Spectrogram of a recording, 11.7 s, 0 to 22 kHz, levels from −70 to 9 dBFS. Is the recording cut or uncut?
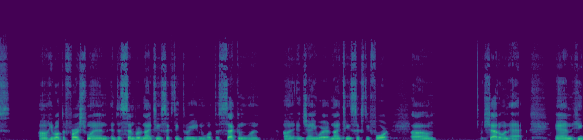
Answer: cut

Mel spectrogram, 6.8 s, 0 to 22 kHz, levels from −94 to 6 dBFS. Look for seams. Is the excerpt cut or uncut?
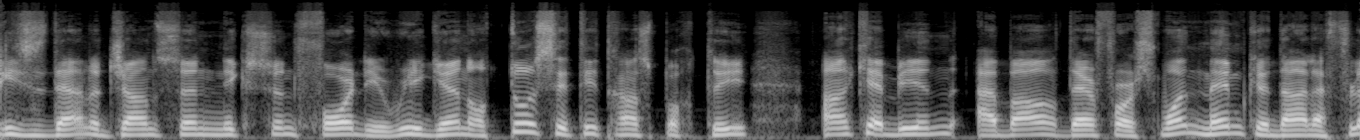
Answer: uncut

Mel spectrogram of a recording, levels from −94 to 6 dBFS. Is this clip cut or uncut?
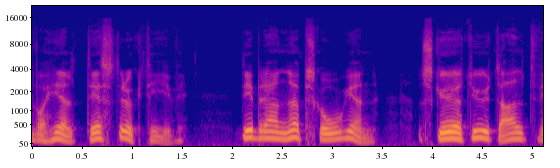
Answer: uncut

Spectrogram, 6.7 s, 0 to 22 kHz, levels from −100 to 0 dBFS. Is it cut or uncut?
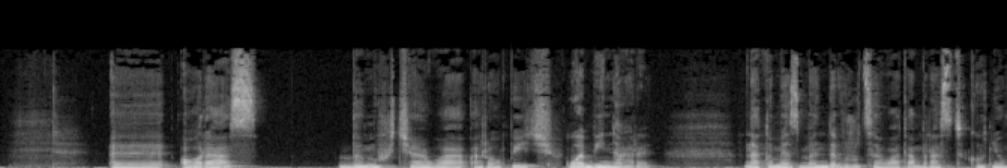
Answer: cut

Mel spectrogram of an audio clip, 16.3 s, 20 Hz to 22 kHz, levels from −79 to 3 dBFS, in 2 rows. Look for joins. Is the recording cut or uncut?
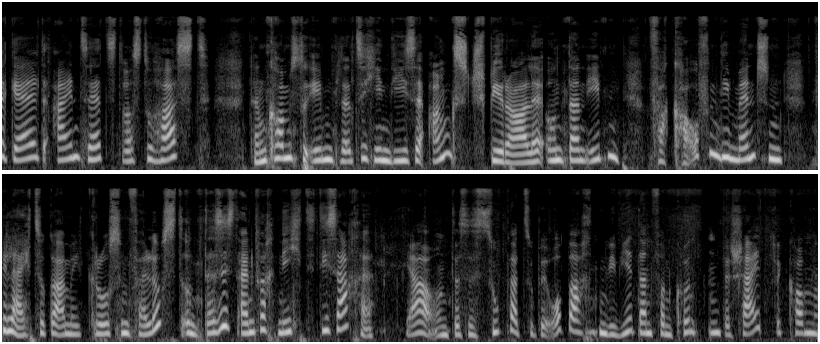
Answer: uncut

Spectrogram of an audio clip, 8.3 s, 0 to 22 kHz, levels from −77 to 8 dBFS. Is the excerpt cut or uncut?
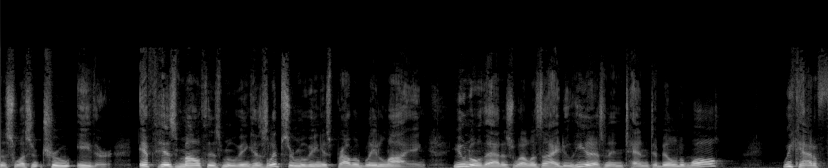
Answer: uncut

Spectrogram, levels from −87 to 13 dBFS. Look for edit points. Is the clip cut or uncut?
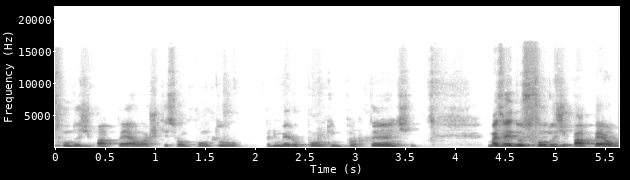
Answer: uncut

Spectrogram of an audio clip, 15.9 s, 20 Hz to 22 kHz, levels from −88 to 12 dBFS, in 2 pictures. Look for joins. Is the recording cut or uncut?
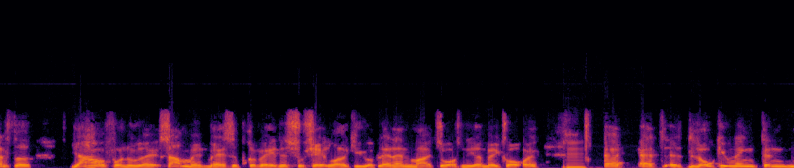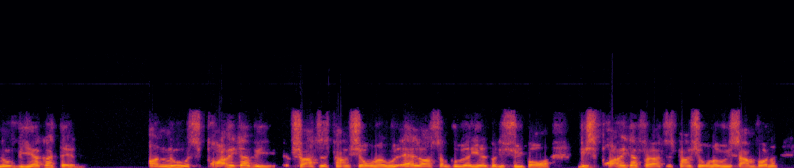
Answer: uncut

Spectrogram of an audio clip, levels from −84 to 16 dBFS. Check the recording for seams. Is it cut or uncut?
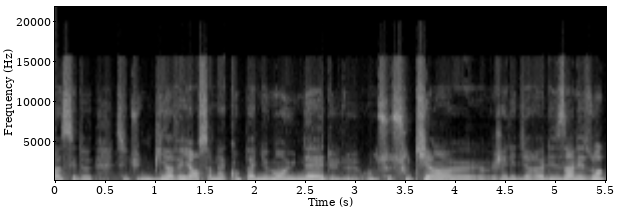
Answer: uncut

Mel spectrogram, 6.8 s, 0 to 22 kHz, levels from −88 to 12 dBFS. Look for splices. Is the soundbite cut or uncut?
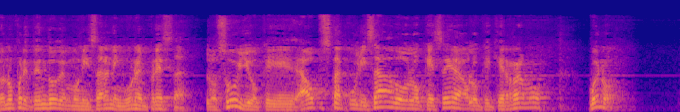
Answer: cut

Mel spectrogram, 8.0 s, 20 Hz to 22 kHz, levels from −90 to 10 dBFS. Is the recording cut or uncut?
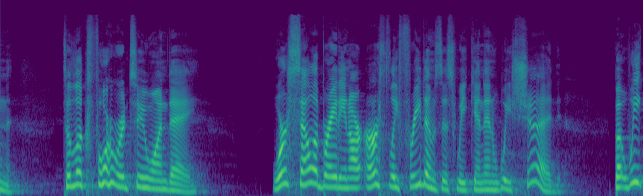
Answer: cut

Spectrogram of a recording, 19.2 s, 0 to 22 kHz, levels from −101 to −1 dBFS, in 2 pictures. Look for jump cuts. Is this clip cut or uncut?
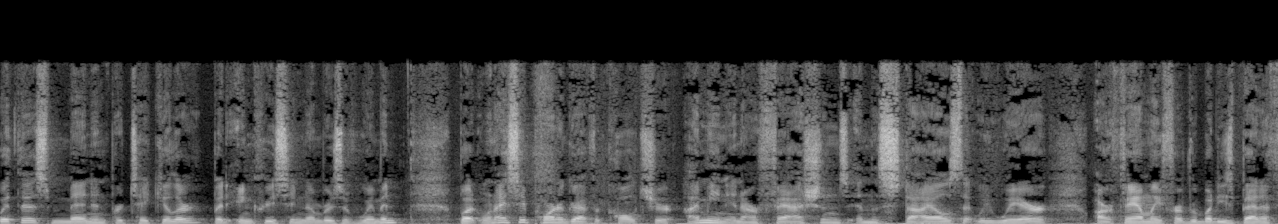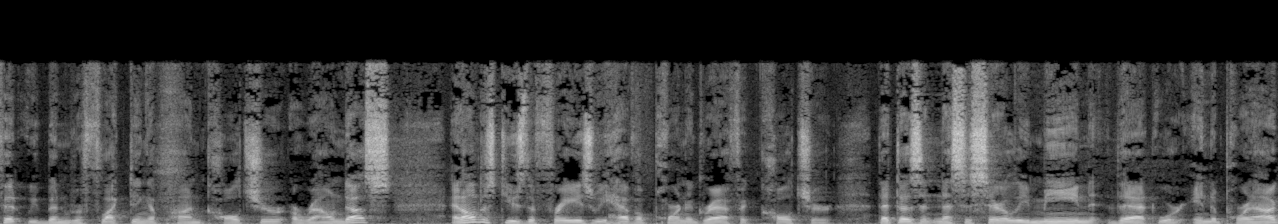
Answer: cut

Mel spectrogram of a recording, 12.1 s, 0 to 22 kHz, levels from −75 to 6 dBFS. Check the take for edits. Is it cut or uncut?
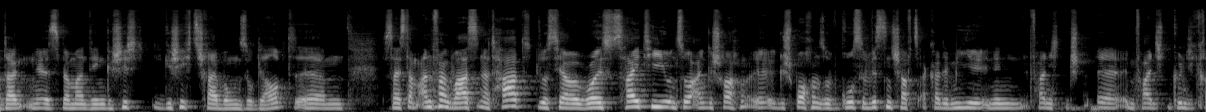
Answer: uncut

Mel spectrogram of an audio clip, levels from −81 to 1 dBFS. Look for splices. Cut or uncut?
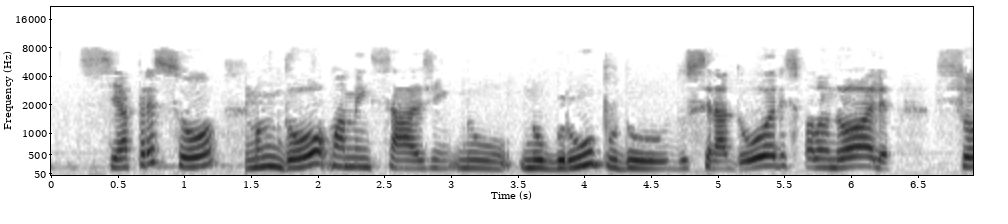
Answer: cut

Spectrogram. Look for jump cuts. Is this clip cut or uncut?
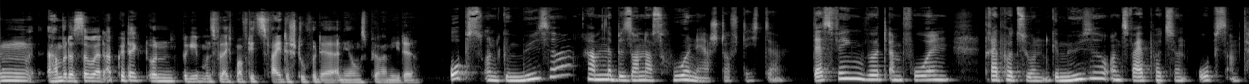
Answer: uncut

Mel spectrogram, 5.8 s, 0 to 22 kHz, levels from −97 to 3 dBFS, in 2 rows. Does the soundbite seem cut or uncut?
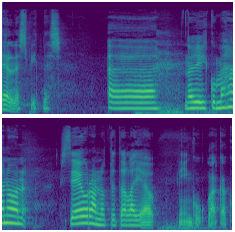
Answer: uncut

